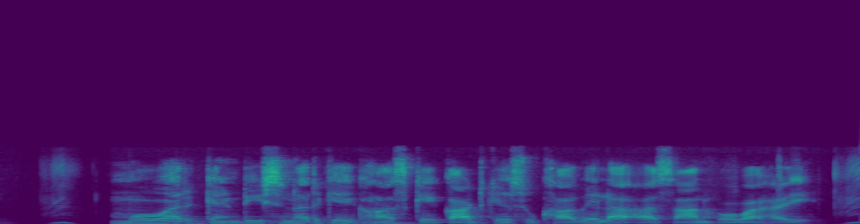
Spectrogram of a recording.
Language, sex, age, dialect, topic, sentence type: Magahi, male, 18-24, Central/Standard, banking, statement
